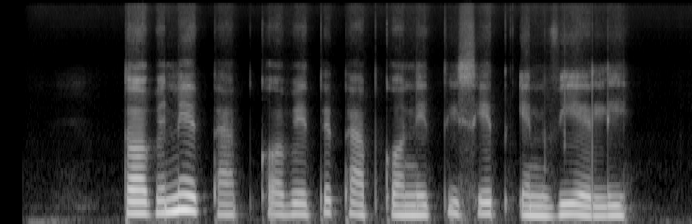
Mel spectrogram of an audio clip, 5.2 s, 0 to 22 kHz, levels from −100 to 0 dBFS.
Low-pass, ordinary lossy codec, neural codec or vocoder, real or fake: 19.8 kHz; none; autoencoder, 48 kHz, 128 numbers a frame, DAC-VAE, trained on Japanese speech; fake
